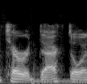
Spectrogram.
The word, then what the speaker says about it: pterodactyl: It kind of reminds me of that other joke where, why can't you hear a pterodactyl in the bathroom? Because the P is silent. – Mm-hmm. – Because pterodactyl starts with a P. – Mm-hmm. – So, and it's also silent.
